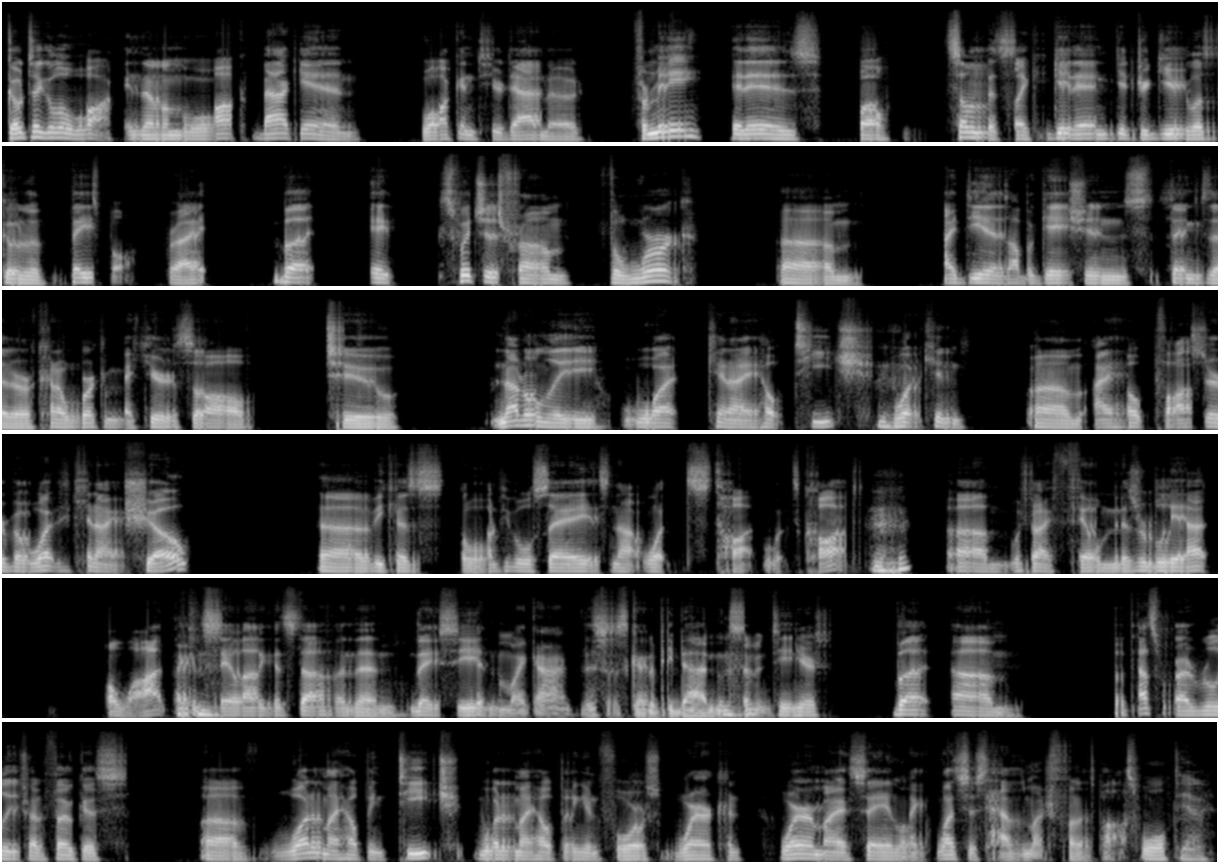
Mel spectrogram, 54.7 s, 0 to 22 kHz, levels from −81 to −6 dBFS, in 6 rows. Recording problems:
choppy; very; 14% of the speech affected

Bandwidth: 17 kHz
